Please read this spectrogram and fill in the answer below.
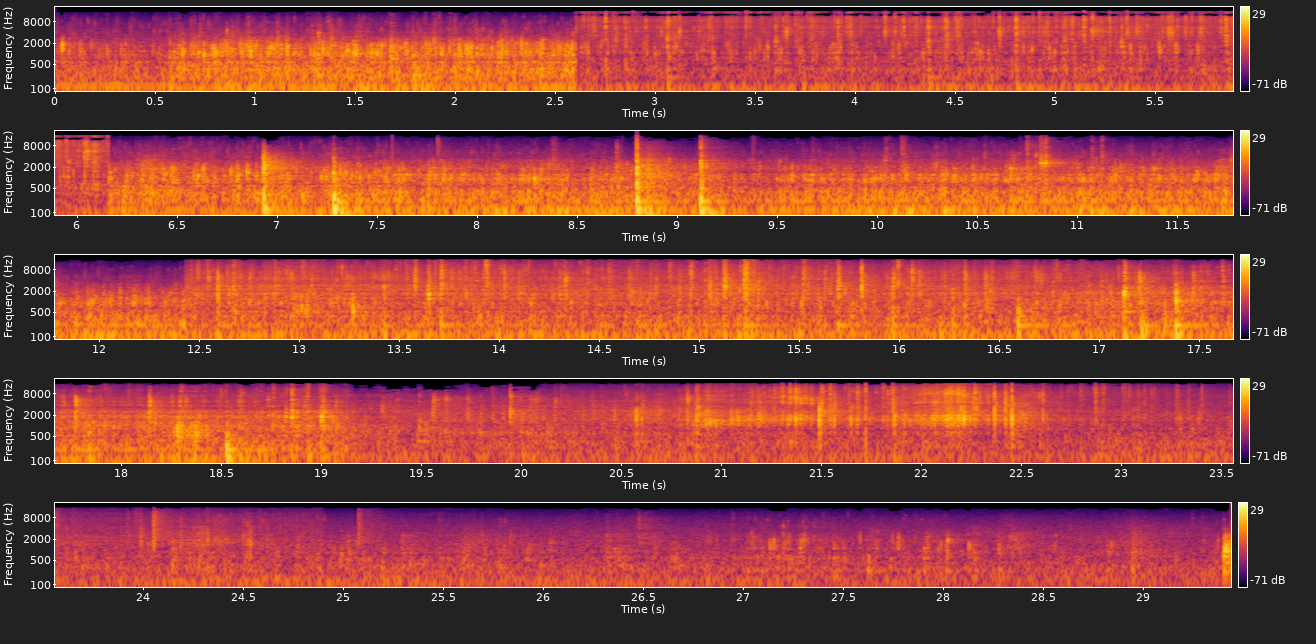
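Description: Cooking sounds: a pot of potato gochujang stew bubbling on the hob, then an egg sizzling and crackling in a small frying pan, with scattered clicks and knocks of utensils against cookware. It quietens in the last several seconds.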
